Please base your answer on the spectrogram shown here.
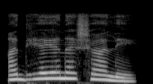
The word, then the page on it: ಅಧ್ಯಯನಶೀಲ: adhyayanaśila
